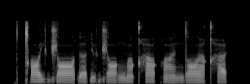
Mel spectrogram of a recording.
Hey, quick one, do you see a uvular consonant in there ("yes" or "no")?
yes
